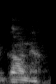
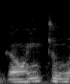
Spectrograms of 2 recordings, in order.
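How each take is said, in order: First: The words are blended into one reduced word. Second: Both words are said fully and separately. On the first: "en spoken English comúnmente se pronuncia gonna" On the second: "esta forma going to"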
